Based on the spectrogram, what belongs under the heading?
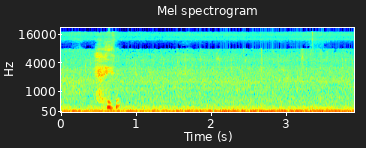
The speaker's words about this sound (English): It might be a bit silly, but you know, I'm kind of glad we got caught up in the rain.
